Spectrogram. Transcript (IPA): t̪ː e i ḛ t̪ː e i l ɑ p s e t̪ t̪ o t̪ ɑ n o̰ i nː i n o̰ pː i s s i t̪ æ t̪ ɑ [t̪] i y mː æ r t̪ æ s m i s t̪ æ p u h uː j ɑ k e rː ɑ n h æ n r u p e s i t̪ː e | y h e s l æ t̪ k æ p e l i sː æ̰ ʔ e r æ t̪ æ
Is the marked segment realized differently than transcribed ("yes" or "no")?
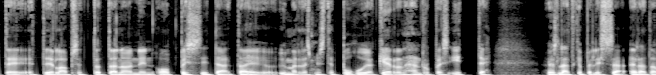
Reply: yes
